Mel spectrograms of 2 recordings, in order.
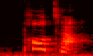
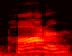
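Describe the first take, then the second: First: It is said in a put-on British accent. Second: It is said in the speaker's ordinary accent. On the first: "I say Potter" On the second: "instead of saying Potter"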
